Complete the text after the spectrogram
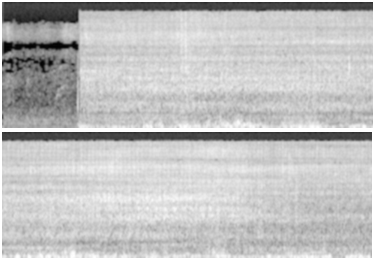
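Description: A van engine rumbles as the van drives slowly by.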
